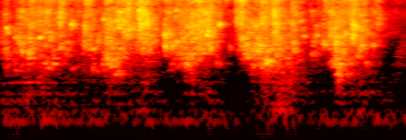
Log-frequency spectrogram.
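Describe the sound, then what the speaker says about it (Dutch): Tap water pours steadily into a bathtub, a continuous rushing splash with sloshing surges, close and fairly loud, no voices over it. "Dan zal ik het water erin laten."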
